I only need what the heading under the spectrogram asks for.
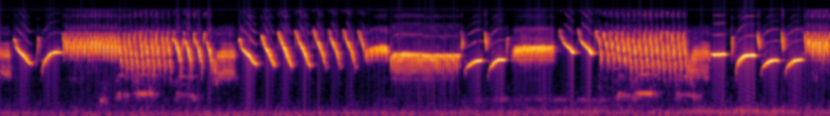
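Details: Loud canary song for prompting a lazy canary to sing: alternating rolling trills, series of rapid descending notes, flat buzzy tones and upward-curving whistles in a continuous varied flow.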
